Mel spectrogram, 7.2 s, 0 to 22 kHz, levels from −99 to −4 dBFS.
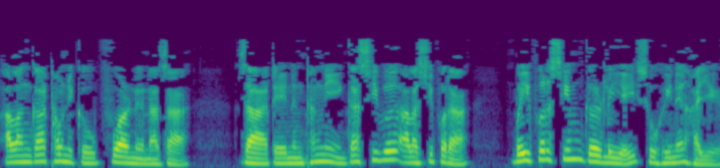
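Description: Throughout the clip, the speech carries the marks of MP3 compression, likely at a very low bitrate, something in the region of 24 kbps. Starved of bits, the encoder has discarded everything above 8.3 kHz and left only the spectral lines its hearing model ranked highest, so weaker detail flickers in and out between frames. The result is a dull, band-limited sound with a watery, swirling texture, and s sounds and consonant edges come across as smeared and metallic.

At 2.71 s there is a pre-echo. The codec spreads the quantisation noise for each transform block evenly across the whole block, so when an abrupt onset lands late in one, noise sized for the loud part also fills the quiet instant before it. Here that noise reaches about 18 ms ahead of the attack, heard as a brief hiss just before the onset, and the attack itself sounds blunted rather than crisp.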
